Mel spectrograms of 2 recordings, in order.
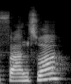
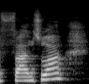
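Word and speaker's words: François: एक French man थे इनका प्रोनाउंसिएशन सही प्रोनाउंसिएशन है फ्रांसवा बाकी आप चाहे चाहे तो फ्रेंकइज़ बुलाएं चाहे तो आप गड़गोबा जो आपका मन हो वो बुलाएं लेकिन इनका प्रोनाउंसिएशन है फ्रांसुआ ये फ्रेंच मैन थे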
